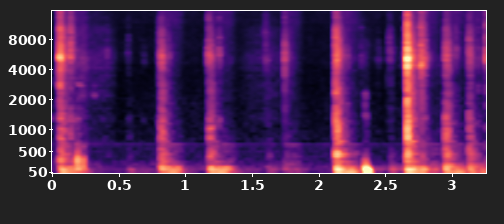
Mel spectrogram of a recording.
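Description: Quiet computer keyboard typing comes in short bursts of key clicks separated by brief pauses, ending with a few sharper taps.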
